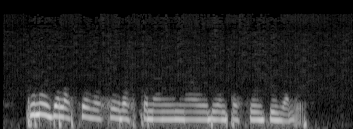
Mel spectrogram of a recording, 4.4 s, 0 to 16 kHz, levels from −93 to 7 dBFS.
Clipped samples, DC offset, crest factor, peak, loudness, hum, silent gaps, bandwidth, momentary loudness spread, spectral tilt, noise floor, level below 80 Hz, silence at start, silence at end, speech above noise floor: under 0.1%; under 0.1%; 16 dB; -8 dBFS; -24 LUFS; none; none; 5 kHz; 11 LU; -11.5 dB/octave; -64 dBFS; -44 dBFS; 0.35 s; 0.6 s; 40 dB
